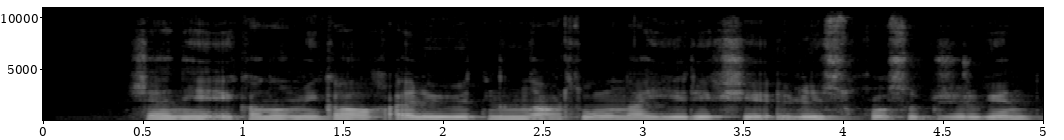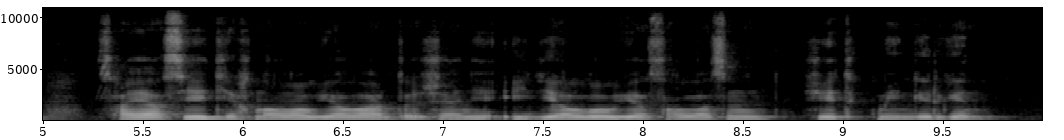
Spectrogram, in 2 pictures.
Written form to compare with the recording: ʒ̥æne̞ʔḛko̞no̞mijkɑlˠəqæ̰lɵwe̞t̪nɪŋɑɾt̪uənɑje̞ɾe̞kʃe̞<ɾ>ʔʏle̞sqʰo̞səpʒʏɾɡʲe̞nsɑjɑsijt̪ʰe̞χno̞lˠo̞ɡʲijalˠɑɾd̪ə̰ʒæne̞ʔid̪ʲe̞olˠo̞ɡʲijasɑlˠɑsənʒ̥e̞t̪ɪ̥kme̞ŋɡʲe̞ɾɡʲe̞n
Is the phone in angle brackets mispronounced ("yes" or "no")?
yes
